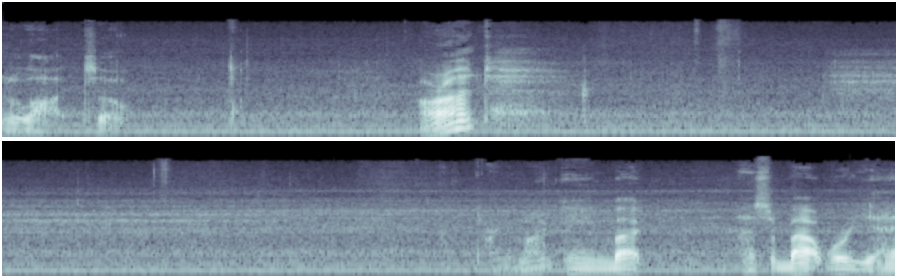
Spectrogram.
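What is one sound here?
A radio receiver hums and hisses steadily.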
